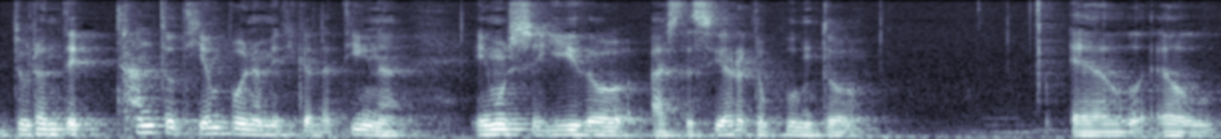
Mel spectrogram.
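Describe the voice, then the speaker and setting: A man from the United States, a native English speaker, answering interview questions as a scholar in a halting, thoughtful way, searching for words. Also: low-pitched, a little mellow. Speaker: interviewed academic, literature scholar. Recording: roomy, echoing sound.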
